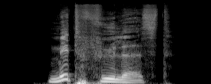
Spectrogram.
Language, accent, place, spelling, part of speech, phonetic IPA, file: German, Germany, Berlin, mitfühlest, verb, [ˈmɪtˌfyːləst], De-mitfühlest.ogg
- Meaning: second-person singular dependent subjunctive I of mitfühlen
